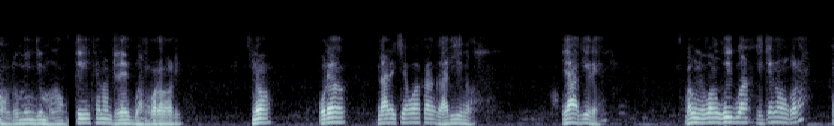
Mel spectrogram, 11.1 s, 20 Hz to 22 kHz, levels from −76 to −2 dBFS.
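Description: The whole clip of speech carries the sound of the AMR wideband (HD Voice) codec. The band reaches about 7 kHz. Its top edge sounds hissy rather than detailed, because that strip is filled with shaped noise. The codec damage is plainly audible. Voiced sounds come out rough and raspy. That grain fits one of the two lowest AMR-WB rates, such as 8.85 kbit/s, where the pulse-driven vocal tract model has too few bits.

From 0.89 to 1.01 s, lost AMR speech frames cut in. The gap spans about 100 ms, and within about two frames the sound drops to near silence. That length fits a run of about five 20 ms frames that failed their checksum. The decoder carried the last good pitch and vocal tract settings forward, with falling gain. In wideband that fade is quick. As frames return, the speech comes back briefly weak or rough before it settles.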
